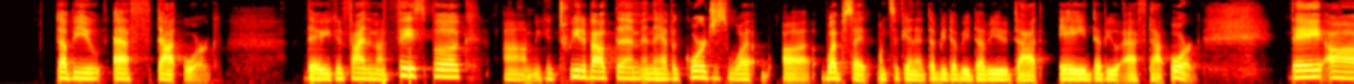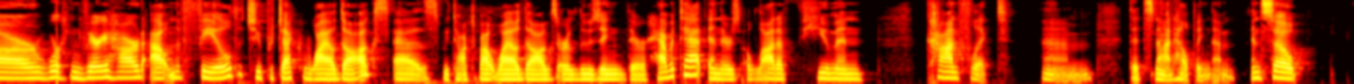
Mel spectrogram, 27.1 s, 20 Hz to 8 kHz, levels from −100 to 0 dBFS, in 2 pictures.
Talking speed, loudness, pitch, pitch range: 140 wpm, -20 LUFS, 155 Hz, 140-175 Hz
